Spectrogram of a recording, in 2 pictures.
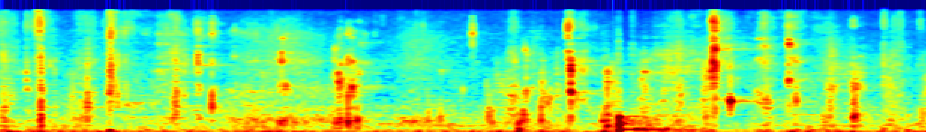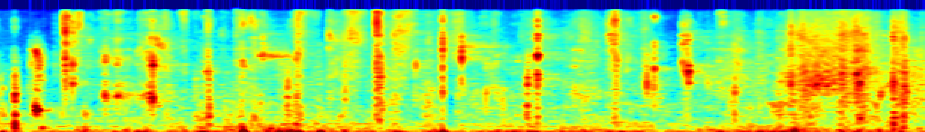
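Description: Close-miked biting and chewing of crispy fried food, with many small sharp crunches one after another.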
